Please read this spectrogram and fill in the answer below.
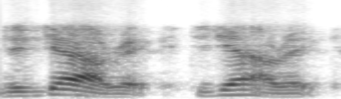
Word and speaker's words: Dejarik: And of course, how would you pronounce it? Dejarik table.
